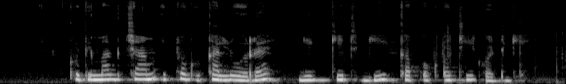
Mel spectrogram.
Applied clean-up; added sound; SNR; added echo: none; none; none; none.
